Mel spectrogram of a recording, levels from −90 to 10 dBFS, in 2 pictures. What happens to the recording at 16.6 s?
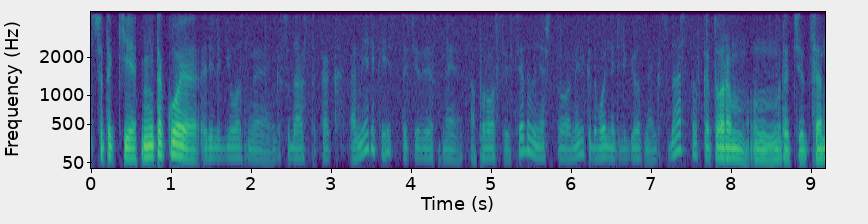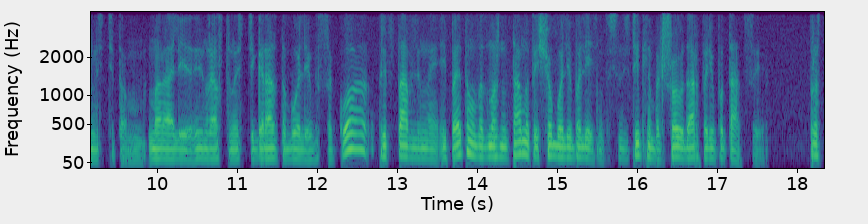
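Nothing goes wrong at 16.6 s; the speech plays through intact at that moment.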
